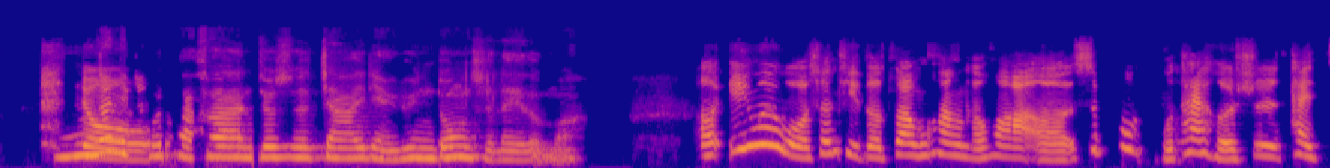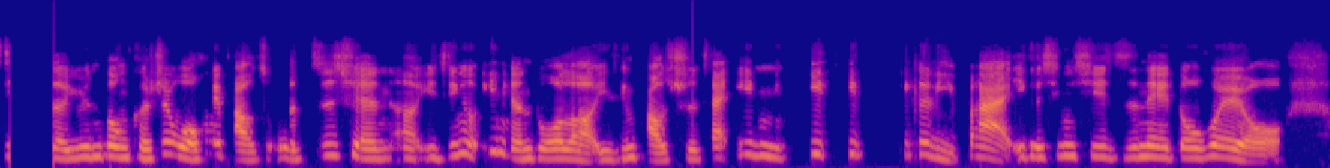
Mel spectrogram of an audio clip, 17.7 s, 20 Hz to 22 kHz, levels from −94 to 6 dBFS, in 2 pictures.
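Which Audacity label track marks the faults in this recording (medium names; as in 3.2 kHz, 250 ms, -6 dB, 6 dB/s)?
8.930000	9.220000	dropout 292 ms
13.480000	13.480000	pop -24 dBFS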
